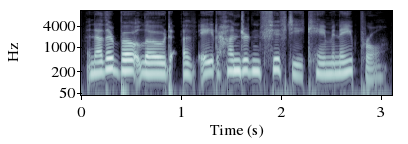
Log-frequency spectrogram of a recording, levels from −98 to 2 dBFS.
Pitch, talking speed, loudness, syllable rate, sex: 185 Hz, 210 wpm, -19 LUFS, 5.6 syllables/s, female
